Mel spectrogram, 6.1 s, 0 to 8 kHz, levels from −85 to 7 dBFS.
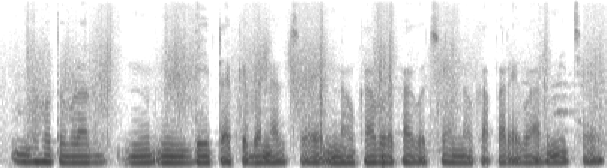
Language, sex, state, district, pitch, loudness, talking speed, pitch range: Angika, male, Bihar, Begusarai, 110 Hz, -26 LUFS, 150 wpm, 110-120 Hz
